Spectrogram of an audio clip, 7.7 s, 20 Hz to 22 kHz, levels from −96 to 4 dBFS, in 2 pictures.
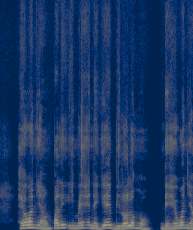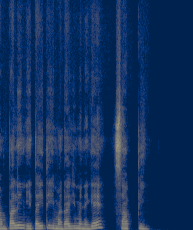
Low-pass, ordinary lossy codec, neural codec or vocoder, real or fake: none; none; vocoder, 44.1 kHz, 128 mel bands, Pupu-Vocoder; fake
